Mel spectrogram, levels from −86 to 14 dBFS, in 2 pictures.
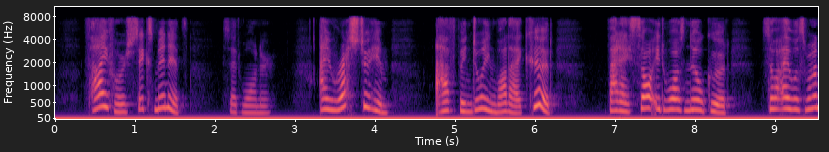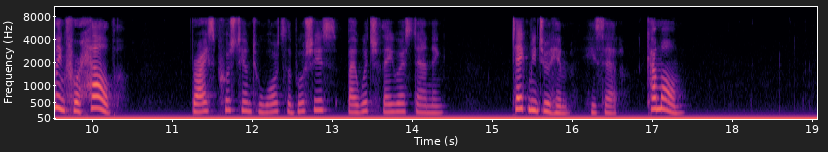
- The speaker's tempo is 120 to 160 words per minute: Yes, average, 155 wpm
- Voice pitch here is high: Yes, very high, 255 Hz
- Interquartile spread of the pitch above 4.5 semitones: Yes, wide, 5.4 semitones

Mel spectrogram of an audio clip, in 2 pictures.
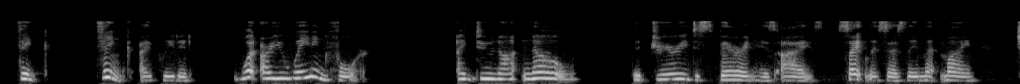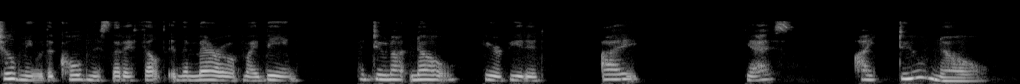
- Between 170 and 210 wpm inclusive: No, average, 145 wpm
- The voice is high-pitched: Yes, high, 210 Hz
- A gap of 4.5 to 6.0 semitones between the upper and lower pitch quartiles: Yes, average, 4.8 semitones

